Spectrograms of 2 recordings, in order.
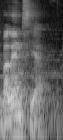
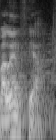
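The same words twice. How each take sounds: First: The c is said as an s sound. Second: The c is said as a th sound. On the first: This is how the speaker's own Spanish says it. "me saying Valencia in Spanish is" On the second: This is how people in Spain say it. "They would say it like"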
